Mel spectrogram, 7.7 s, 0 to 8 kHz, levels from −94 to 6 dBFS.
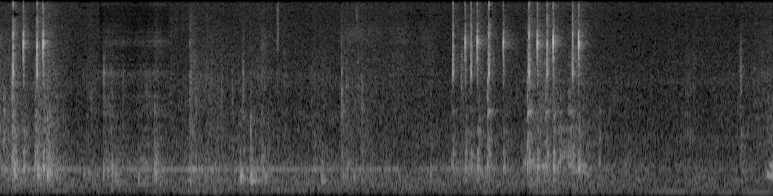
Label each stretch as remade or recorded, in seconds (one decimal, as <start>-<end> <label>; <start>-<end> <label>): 0.0-1.0 recorded; 1.0-1.7 remade; 1.7-7.7 recorded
